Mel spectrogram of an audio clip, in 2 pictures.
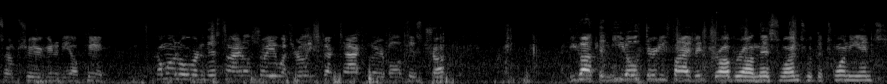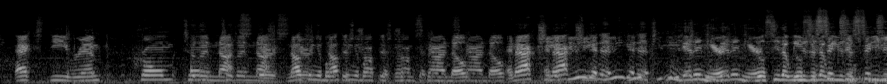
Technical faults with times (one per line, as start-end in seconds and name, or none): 10.78-17.75 doubled audio track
